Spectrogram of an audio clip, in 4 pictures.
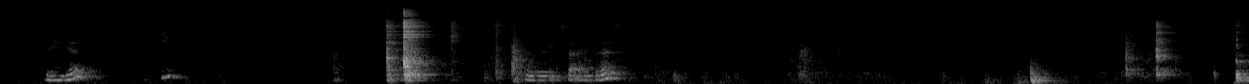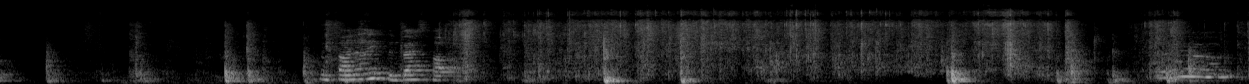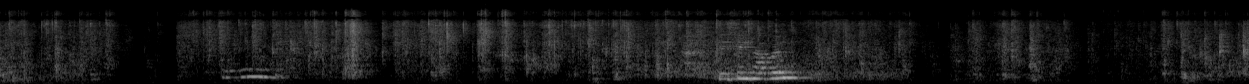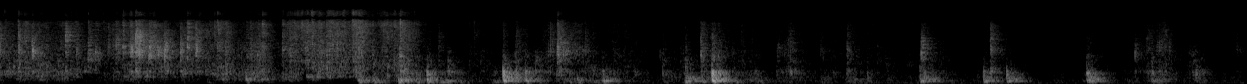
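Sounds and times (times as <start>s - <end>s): chocolate chips pattering into bowl: 16.8s - 41.6s.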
